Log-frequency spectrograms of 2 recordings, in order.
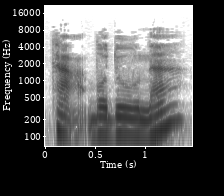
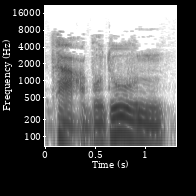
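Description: First: The word ends with a short vowel. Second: The word ends on a bare consonant. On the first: "حرف آخر اونها دارای یکی از حرکات" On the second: "در هنگام وقف اون حرکت به سکون تبدیل میشه"

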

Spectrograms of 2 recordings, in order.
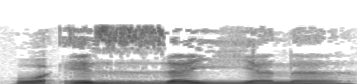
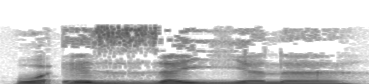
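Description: The two takes are said the same way.

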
